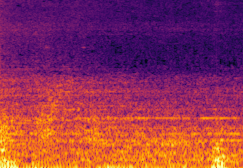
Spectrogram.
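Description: Electric rack railcar of the Pilatus Railway running, heard from aboard as a steady low rumble, with a sharp knock right at the start.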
